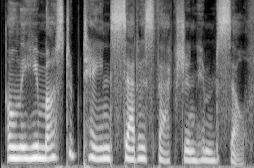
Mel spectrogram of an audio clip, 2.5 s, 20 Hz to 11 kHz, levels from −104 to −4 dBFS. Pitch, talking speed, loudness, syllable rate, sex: 195 Hz, 140 wpm, -16 LUFS, 5.0 syllables/s, female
